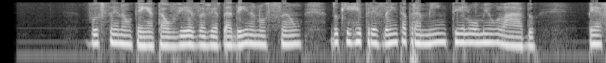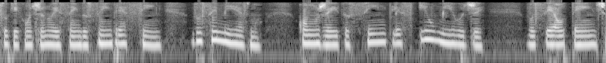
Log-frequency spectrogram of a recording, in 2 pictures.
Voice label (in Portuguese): Romântico Feminino; Românticas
